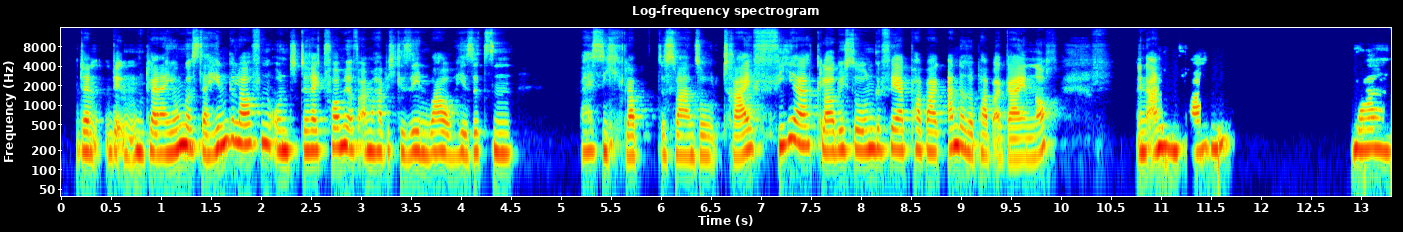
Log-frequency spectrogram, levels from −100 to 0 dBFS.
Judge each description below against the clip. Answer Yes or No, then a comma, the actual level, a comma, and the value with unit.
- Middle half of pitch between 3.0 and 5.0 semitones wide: No, narrow, 2.5 semitones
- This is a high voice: Yes, high, 200 Hz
